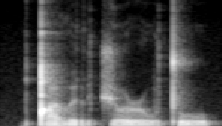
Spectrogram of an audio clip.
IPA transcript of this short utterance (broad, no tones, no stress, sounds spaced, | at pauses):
ǃ a ð ɨ r t͡ʃ ɵ ɹ u tʼ u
